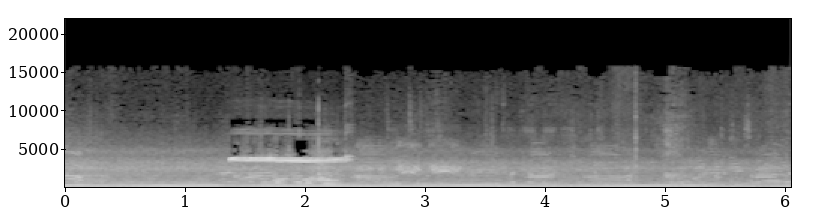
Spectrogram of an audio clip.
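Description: Voices shouting from the sideline over music playing through a loudspeaker, with one short, high referee's whistle blast about a second and a half in.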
